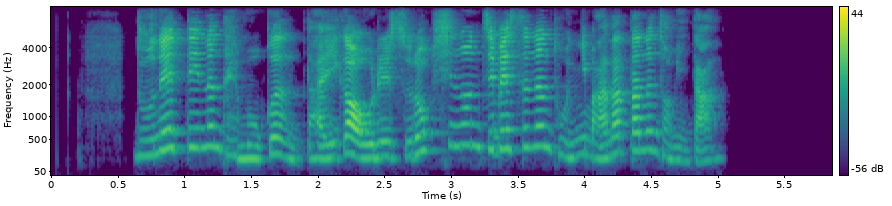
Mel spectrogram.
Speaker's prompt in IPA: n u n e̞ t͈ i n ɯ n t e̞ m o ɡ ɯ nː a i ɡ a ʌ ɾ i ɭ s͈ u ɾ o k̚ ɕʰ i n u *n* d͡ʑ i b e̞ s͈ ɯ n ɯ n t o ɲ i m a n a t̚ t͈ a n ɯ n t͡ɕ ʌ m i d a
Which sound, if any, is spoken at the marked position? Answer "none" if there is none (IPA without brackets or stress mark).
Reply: n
